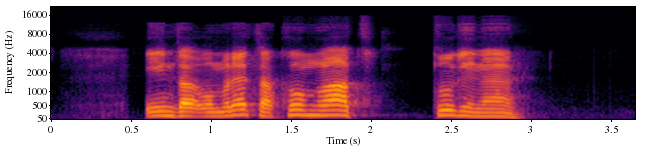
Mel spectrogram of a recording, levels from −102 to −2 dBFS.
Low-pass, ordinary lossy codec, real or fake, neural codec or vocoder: 14.4 kHz; Opus, 32 kbps; fake; codec, 32 kHz, 1.9 kbps, SNAC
